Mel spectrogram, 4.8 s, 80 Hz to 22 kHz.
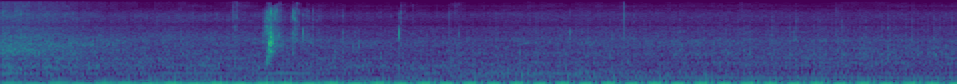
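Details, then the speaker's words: Subaru EJ20 swapped into a front-wheel-drive car, now fuel-injected and dyno-tuned to about 60 kW at the wheels: deep, even engine note with a steady throb while driving, no knocks, misses or rattles; the engine runs smoothly. "all sounds good it's fun to drive the engine is so smooth I could probably balance a coin on [Applause] it"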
